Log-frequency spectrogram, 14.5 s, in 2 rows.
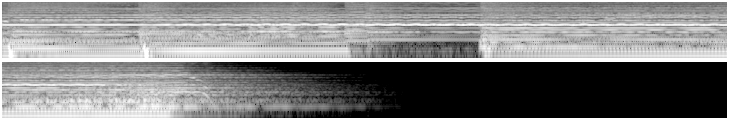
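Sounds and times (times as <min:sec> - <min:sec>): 
person singing a national anthem: 0:00.0 - 0:10.4.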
